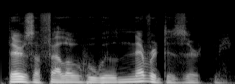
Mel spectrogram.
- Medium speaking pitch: No, low, 100 Hz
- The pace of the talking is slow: No, fast, 205 wpm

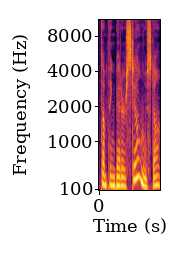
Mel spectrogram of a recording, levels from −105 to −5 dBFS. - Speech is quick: No, average, 195 wpm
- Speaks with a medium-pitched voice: No, high, 195 Hz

